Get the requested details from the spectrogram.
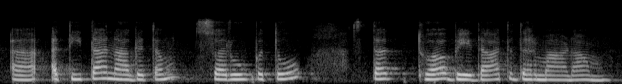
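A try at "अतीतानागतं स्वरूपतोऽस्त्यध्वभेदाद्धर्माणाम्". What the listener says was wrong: Good.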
